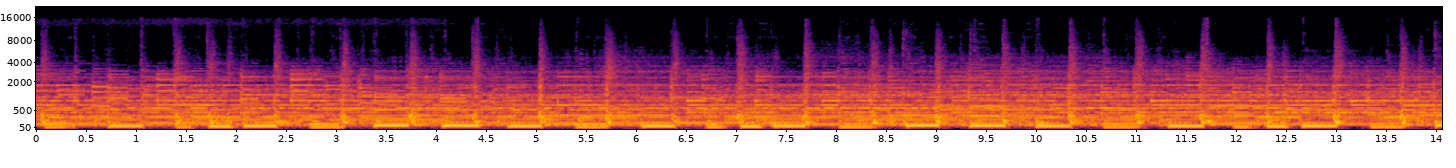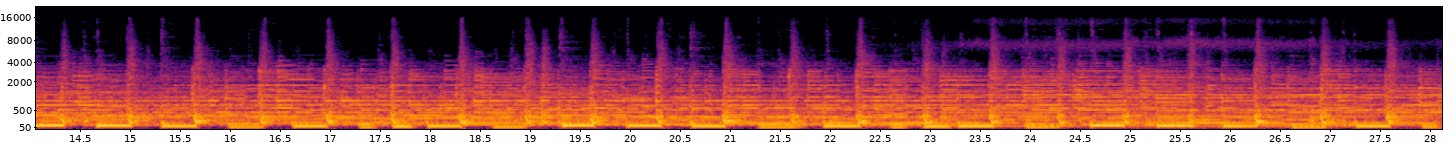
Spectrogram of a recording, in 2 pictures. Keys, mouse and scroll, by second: 0.6 scroll up 4, 1.0 shift+middle click, 1.3-1.7 scroll up 2, 2.0 middle click, 3.2 click, 7.0 middle click, 7.8-8.7 scroll down 7, 8.5 shift+middle click, 8.7 middle click, 10.1 middle click, 10.1-10.6 scroll up 1, 11.8 shift+h, 12.2 middle click, 12.9 shift+middle click, 13.3 middle click, 14.5 shift+middle click, 15.2 middle click, 16.3 z, 20.0 ctrl+KP_1, 21.4 Tab, 22.0-22.4 scroll up 2, 22.4 shift+middle click, 23.0-23.8 scroll down 1, 24.0 alt+a, 25.6 b.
